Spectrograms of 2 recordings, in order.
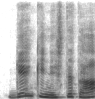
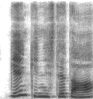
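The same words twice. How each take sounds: First: The voice comes from behind, at mid distance. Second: The voice comes from the left, at mid distance. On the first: "背面、中央マイクから約50 センチ離れた距離から。" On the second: "左耳、マイクから約50 センチ離れた距離から。"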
